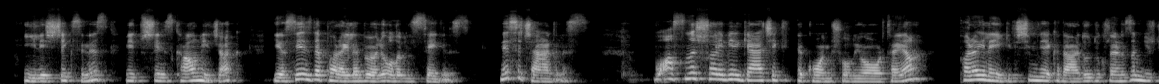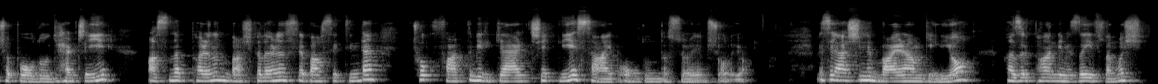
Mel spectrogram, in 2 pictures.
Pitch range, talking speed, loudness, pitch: 145-195 Hz, 130 wpm, -20 LUFS, 160 Hz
